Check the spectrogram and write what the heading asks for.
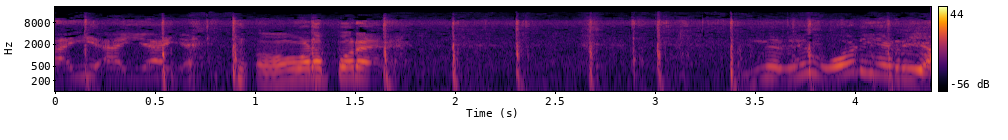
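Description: Footsteps of several people climbing rough earthen steps on a trail, a quick run of sharp step sounds, with voices calling out between them.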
